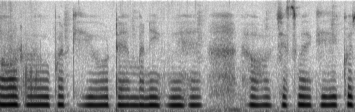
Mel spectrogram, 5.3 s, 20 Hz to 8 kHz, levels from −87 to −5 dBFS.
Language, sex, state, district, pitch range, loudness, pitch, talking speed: Hindi, female, Maharashtra, Chandrapur, 215-220 Hz, -15 LUFS, 215 Hz, 145 wpm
